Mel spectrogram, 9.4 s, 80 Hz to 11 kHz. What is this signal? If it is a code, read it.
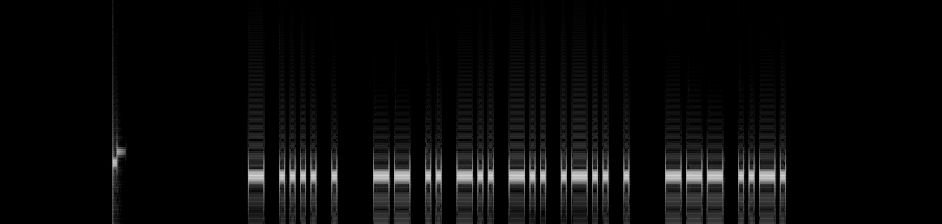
Morse code, heard as a keyed tone, about 23 wpm, 700 Hz. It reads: THE MIDDLE OF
